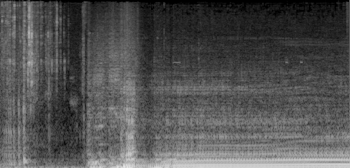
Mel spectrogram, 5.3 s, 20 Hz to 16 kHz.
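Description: A turbocharged Nissan KA24DET 2.4-litre inline-four starts, heard from inside the cabin, on a freshly fitted top-mount turbo manifold and homemade downpipe. After a few faint clicks, the starter cranks briefly and the engine catches about two seconds in. It then settles into a steady idle.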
